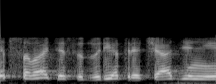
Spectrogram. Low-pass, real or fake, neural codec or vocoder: 3.6 kHz; real; none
